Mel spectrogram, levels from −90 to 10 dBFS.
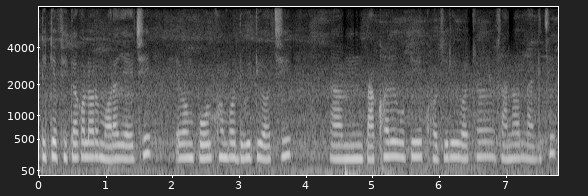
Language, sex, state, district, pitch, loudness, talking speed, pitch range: Odia, female, Odisha, Khordha, 215 Hz, -17 LUFS, 130 wpm, 200-225 Hz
